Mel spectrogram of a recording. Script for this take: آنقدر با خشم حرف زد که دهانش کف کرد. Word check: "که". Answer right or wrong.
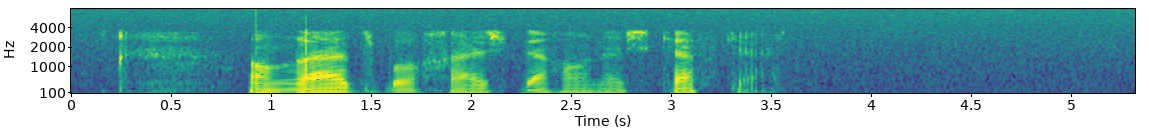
wrong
